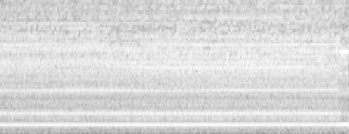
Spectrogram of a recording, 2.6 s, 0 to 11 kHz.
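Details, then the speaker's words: Electrolux V vacuum cleaner, probably 1924, after fitting a donor stator and rotor and new wiring, test-run via autotransformer: steady even motor hum with constant high whir, air blowing from rear exhaust vents, no knocks or scraping; runs normally. "włączę i zobaczcie odkurzacz rusza i nawet czuć jak tutaj dmucha już z tyłu z otworów wylotowych powietrze."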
